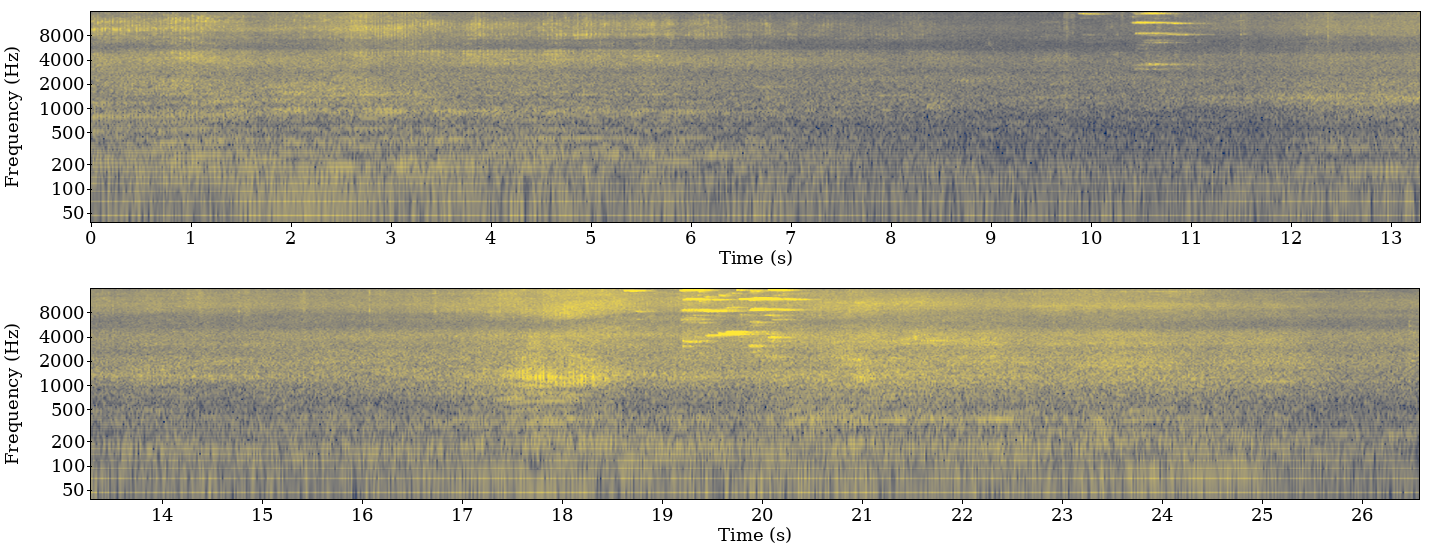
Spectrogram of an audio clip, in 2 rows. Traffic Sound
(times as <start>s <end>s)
11.1s 26.5s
